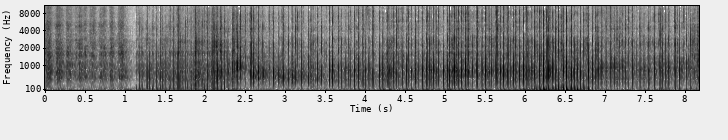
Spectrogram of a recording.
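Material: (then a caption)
Paper. A small, full roll of white toilet paper is held close to the mic and rubbed and scratched with fingertips and nails. The result is a dense run of quick, papery scratching strokes with a soft rustling body, growing louder and busier partway through before easing slightly at the end.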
